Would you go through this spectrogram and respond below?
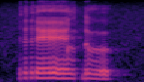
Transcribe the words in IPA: r eː l ɗ ɯ

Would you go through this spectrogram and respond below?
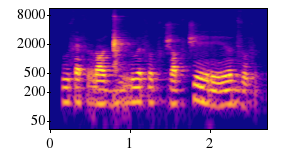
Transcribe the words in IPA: u s æ s r ɒ ə̯ ɡ͡ǁ u r u ə̯ s o t͡s t͡ʃ ɒ t͡s t͡ʃ eː ɾ eː ə̯ d͡z o s

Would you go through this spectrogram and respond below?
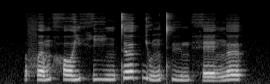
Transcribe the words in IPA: f ɐ˨˥ m h ɔː˨˧ j h iː˧ ŋ t̪ œː˥ k̚ j ʊ˨˥ ŋ t̪ʰ yː˨ m h ɛː˨ ŋ œː˥ k̚

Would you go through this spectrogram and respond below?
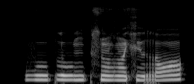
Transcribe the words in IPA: v uː p l uː ŋ i p s ũ ʁʷ ə̃ː xʲ u r ɔː

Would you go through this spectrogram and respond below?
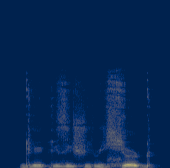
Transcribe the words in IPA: ɖʱ eː k i z i ʃ j ʉ j ɕ œ ɖ

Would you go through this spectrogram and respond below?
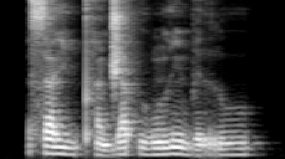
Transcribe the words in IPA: s a˦ ɣ iː˨ pʰ ã˨ d͡ʒ a˦ f u˨ β ũ˦ ɣ ĩ˦˨ b ɛ˨ r uː˦

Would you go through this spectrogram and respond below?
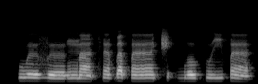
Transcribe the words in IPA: w ɵː v ɵː ŋ͡m ã t͡s ɐ̃ ɓ a p ɐ̃ː t͡ʃ | b oː kʷ j iː p ɐ̃

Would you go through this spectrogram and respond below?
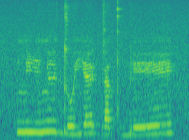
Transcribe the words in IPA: l i˨ l ɨ˦ d o˨ j ɛ˧ ɡ a˨ t ɡ͡b eː˨˦

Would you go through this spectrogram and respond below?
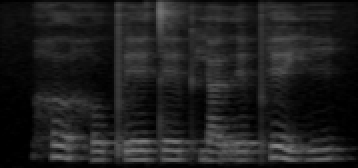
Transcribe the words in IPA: h ɤ h o pʼ e t e pʰ j a r e pʰ e j i

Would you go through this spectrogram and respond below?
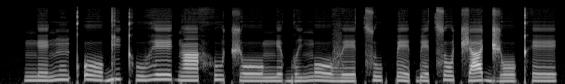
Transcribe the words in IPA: ŋ eː˨ ŋ ũ˦ kʼ oː˦˨ ɡ i˦ kʰ u˨ ɣ eː˦ ɡ ã˦ h u˦ t͡ʃ oː˨ ŋ e˨ ɡʷ i˨ ŋ oː˦˨ v e˨ t͡s u˦ k͡p e˦˨ ɓ e˨ t͡s o˦ t͡ʃ a˨˦ d͡ʒ oː˨ kʰ e˦

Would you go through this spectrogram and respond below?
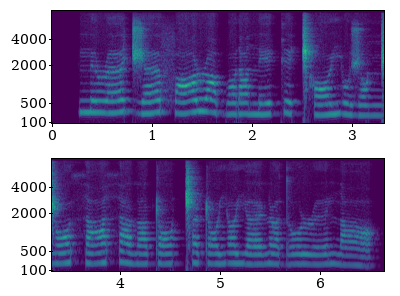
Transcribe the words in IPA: n ɘ ɹ ɜ d͡ʒ ɜ f ɑ ɹ ɑ b ɔ ɾ ɑ n e k e ǁʰ ɔ j o ʒ ɔ ŋ͡ǁ ɔ θ ɑ θ ɑ ɳ ɑ ʈ ɔ ǁ ʌ ʈ ɔ j ʌ j ɜ ɳ ʌ d o ɹ ɘ n ɑ

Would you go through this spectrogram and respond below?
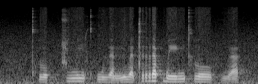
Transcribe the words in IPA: kʰ l o˨˩ k̚ t͡ɕ uː˥˩ n kʰ w ɯ˨˩ a̯ n u˨˩ a̯ t r a˥˩ p̚ w eː˦˥ ŋ kʰ l oː˧ p u˩˦ a̯

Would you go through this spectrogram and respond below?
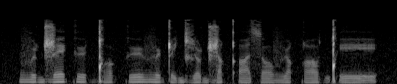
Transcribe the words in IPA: v ə ɖ͡ʐ ɛ k ø ɡ͡ǃ ɔ k ø v ɛ ʈ ə d͡ʑ ɔ ɖ͡ʐ ə qʼ a s ɔ v ø q ɔ ǃʼ e

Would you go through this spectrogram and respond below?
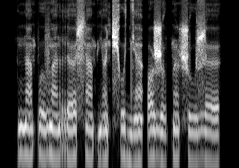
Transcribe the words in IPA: n ã p ʊ v ã r œ ɬ ã p j œ̃ t͡ɕʰ u dʲ ã ʔ ɔ ʐ ʊ p œ̃ ʂ u ɮ œ

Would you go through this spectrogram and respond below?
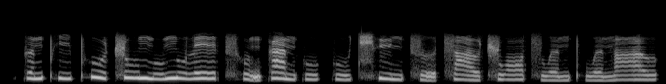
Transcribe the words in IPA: k ə˨˦ n pʰ i˨˦ pʰ u˥˨ ʈ͡ʂ u˦ m u˨˦ n̪ u˧ l e˦ ɪ̯ t͡sʰ ʊ̰˨˩ ŋ k a˥˨ n k u˨˦ k u˨˦ t͡ɕʰ y˥˨ n t͡s ɹ̩˨˩ t͡s ɑ˥˨ ʊ̯ ʈ͡ʂ w ɔ˦ t͡s w ə˨˦ n pʰ w ə˨˦ n ɑ˦ ʊ̯

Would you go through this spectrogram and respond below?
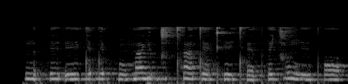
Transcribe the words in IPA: n ʊ˦ ʔ h e˦˨ ɪ̯ ʔ e˦ ɪ̯ d ɛ˦ ʔ d ɛ˦ ʔ θ ũ˨ m ã˦ j ɪ˦ ʔ d͡ʑ ʊ˦ ʔ tʰ ã˦ t ɛ˦ kʰ e˦ tʰ ɛ˨ pʰ ɛ˦˨ t͡ɕ o˦˨ ʊ̯ ŋ e˨ ɪ̯ pʰ ɔ˨

